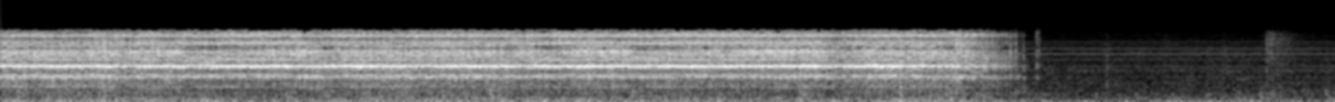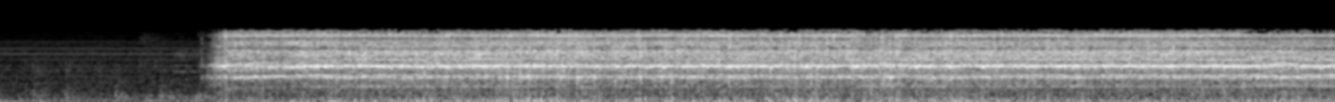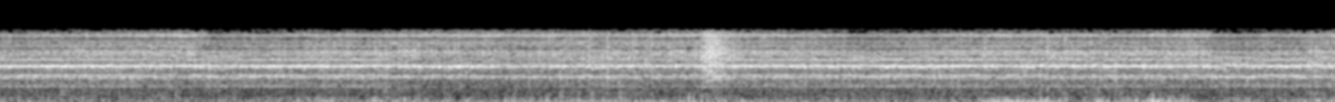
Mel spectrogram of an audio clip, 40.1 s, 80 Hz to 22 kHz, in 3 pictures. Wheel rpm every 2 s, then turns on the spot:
160, 160, 160, 160, 140, 0, 0, 20, 150, 160, 160, 160, 160, 160, 160, 160, 160, 160, 160, 160.
none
